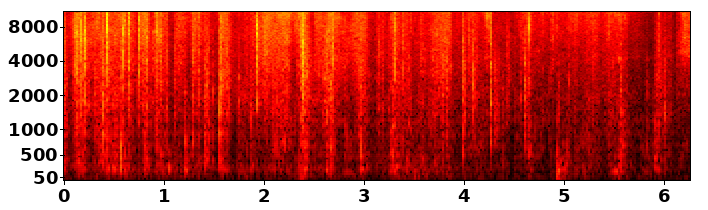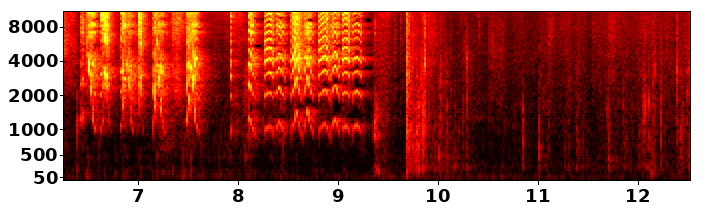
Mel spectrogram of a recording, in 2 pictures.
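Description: Paper packing and a cardboard box rustling and crinkling as dogs nose through the box, then two bursts of high, wavering squeaks from a squeaky dog toy, about six and eight seconds in.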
